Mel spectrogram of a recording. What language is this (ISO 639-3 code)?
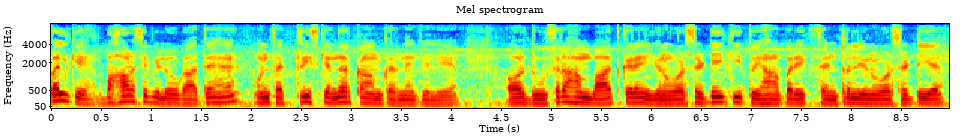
urd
